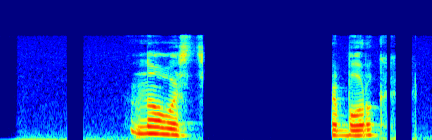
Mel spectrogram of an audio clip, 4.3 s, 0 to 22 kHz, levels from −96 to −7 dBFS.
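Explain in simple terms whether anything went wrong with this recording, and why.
A few things did go wrong, and they're all moments where the speech simply drops out.

The first is a digital broadcast dropout from about 0.66 to 0.88 s. The receiver lost good data for a moment, so it muted and let the sound cut away for roughly 0.17 s before picking up again. Whatever was said in that gap is gone. The same fault returns near the end, from about 3.86 to 4.17 s, but this time it's broken into several short holes spread over about a quarter of a second. The longest hole is again about 0.17 s, and the missing pieces add up to around 0.21 s. The gaps are the size of a handful of lost frames.

In between is a digital wireless dropout, running from about 2.02 to 3.32 s. The wireless link lost too much data, so the receiver faded down very quickly and stayed quiet for a full 1.3 s. It's a clean, near-silent hole with no crackle or burst of noise at either edge, and the speech just picks up again afterwards.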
